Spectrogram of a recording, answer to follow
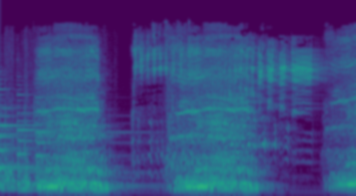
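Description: Animated dragons roaring as loud as they can, two long roars, the second starting about two seconds in, over background music.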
